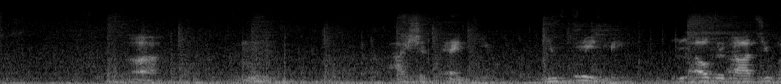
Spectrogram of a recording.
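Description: A man speaks in a deep, stern voice.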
